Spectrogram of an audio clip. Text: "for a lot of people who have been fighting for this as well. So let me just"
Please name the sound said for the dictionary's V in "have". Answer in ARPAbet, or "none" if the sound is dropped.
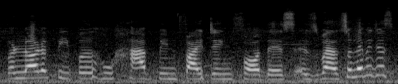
V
